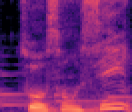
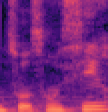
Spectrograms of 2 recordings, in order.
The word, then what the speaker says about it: 左颂星: 副导演，因为在粤语发音中左宋星音同左宋生，所以我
